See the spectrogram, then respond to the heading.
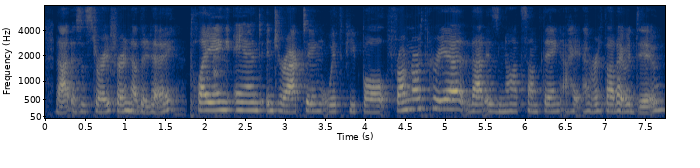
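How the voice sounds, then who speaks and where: A woman speaks at a moderate pace with medium pitch and ordinary pitch variation, barely pausing. Noticeable background noise is present. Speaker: health coach and ice hockey player. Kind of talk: casual vlog monologue.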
